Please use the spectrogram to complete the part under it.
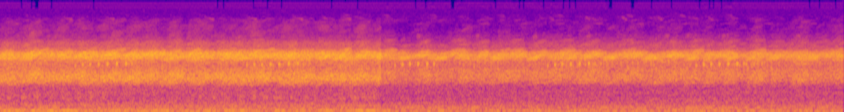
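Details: Frogs in a loud night chorus over a flooded rice field before planting, under a full flower moon in Japan; dense overlapping croaking trills fill the air continuously, with a faint low hum beneath.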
